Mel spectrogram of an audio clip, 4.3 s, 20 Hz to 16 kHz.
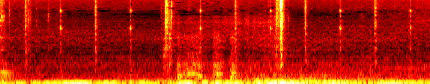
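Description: Honda Civic's 1.8-litre R18 four-cylinder engine starting at the very beginning and then idling steadily, restarted after the car went into limp mode with a flashing check engine light. A regular light ticking runs over the idle.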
